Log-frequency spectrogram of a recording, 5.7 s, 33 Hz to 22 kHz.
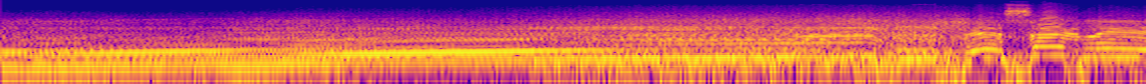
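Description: A Triumph Speed Triple 1200 RR motorcycle engine pulls hard while ridden, loud and close, its tone climbing steadily through the revs before a sharp burst of gear-change or throttle blips near the end.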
